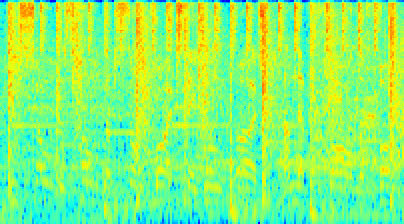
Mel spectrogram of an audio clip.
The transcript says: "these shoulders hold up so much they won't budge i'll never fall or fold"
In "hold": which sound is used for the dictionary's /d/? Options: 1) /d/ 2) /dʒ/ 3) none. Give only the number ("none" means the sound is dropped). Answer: 1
